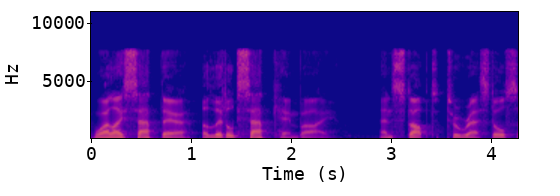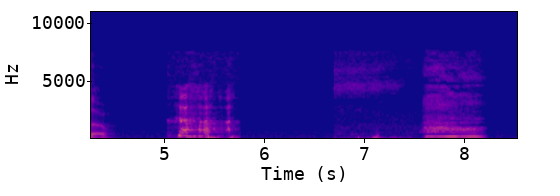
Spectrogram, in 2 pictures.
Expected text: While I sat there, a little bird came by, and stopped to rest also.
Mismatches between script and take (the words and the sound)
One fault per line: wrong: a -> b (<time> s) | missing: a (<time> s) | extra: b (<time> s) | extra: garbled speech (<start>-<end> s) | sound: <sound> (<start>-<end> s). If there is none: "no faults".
wrong: bird -> sat (1.4 s)
sound: laugh (5.0-5.8 s)
sound: sigh (6.7-8.2 s)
